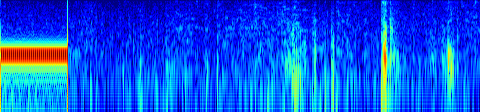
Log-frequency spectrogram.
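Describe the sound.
A telephone dial tone sounds after a call is cut off. The loud, steady hum lasts under a second and stops abruptly, leaving faint scattered rustles and low background noise.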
